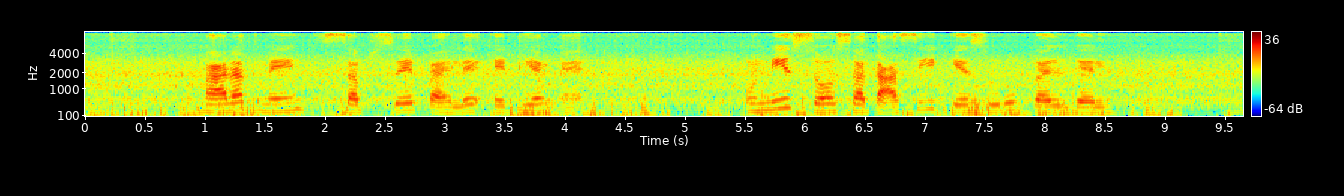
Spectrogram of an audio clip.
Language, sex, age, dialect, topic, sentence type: Magahi, female, 46-50, Southern, banking, statement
